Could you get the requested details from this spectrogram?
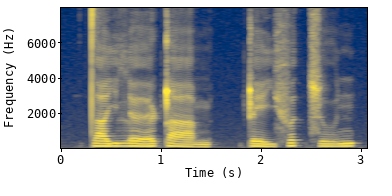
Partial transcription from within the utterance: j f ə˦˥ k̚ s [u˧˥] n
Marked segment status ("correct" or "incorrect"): correct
